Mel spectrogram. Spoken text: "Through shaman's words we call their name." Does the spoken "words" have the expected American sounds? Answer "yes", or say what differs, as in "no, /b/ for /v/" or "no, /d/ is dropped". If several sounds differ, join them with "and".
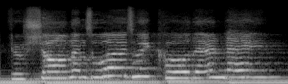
yes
